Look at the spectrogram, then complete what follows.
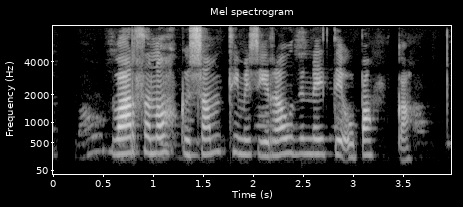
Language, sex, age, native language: Icelandic, female, 11, Icelandic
